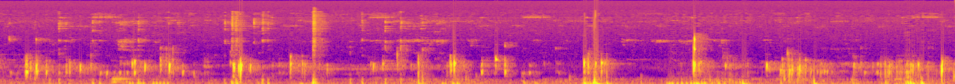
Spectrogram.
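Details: Own abdomen recorded for ASMR while drinking cola: low gurgling rumbles and bubbly pops in irregular bursts, ordinary stomach growling (borborygmi).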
